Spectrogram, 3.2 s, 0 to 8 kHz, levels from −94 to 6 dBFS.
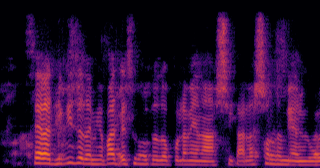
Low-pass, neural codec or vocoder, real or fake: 7.2 kHz; codec, 16 kHz, 4 kbps, FunCodec, trained on LibriTTS, 50 frames a second; fake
